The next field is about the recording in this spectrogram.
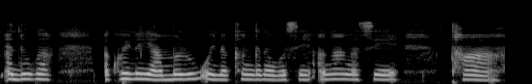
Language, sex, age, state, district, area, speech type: Manipuri, female, 18-30, Manipur, Chandel, rural, spontaneous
